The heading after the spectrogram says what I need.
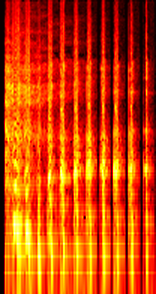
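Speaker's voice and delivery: eerie evil cackle; evil ghost laugh. Acted. Ghost queen laughs after threat.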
